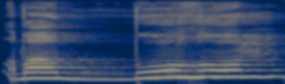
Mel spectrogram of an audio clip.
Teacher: Huruf ro dibaca secara tafkhim karena rnya berharakat di atas yaitu harakat fathah. Cara membaca huruf ro ini adalah ditebalkan roahnya naik.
